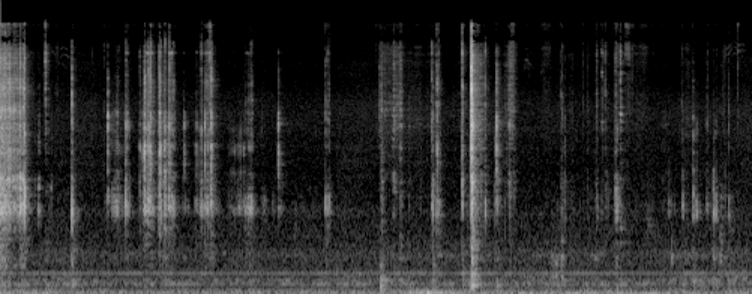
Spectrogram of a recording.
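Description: Plastic parts click and rattle as hands fit cables and components together.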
